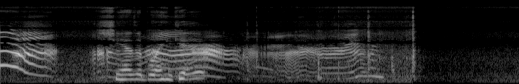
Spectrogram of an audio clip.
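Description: A young girl talks in a high voice close by.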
